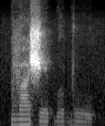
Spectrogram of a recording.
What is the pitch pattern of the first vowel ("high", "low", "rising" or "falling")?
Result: high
